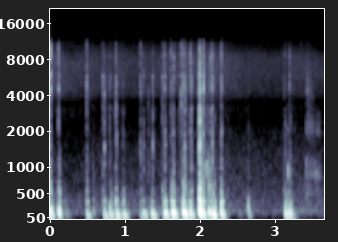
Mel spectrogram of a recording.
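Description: Quick bursts of typing on a computer keyboard, close and clear, with rapid key clicks grouped into short runs, a brief pause, then a final few keystrokes.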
